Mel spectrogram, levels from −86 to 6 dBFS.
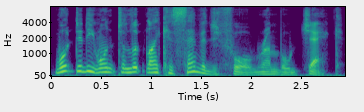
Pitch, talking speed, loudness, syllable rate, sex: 135 Hz, 245 wpm, -19 LUFS, 5.4 syllables/s, male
